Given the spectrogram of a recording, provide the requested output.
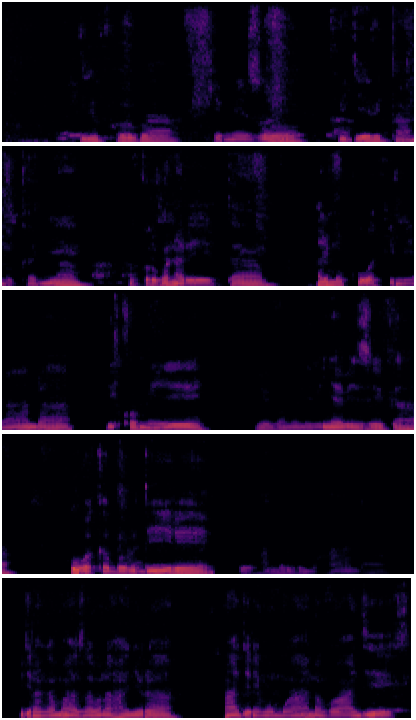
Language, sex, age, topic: Kinyarwanda, male, 18-24, government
